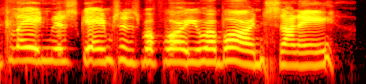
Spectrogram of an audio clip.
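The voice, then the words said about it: Old grandma voice impression. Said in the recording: “Pretty good grandma impression.”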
